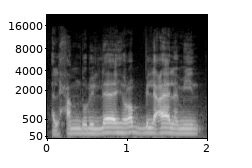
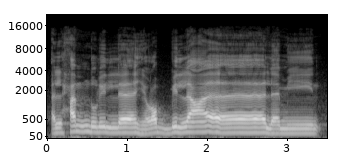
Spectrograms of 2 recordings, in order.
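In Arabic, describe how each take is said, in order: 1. يُقصَر حرف المد أقل من حركتين. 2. يُمَدّ حرف المد أكثر من حركتين. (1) "التقصير في المد يعد لحنا جليا" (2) "كده زود المد الطبيعي عن حدوده، زود عن حركتين"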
